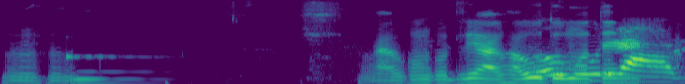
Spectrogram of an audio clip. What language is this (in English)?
Odia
